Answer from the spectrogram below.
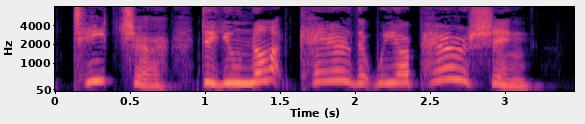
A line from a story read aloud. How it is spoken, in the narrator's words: In amazement they exclaimed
